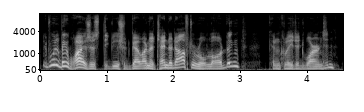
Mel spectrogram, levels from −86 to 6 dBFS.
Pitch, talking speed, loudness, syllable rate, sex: 145 Hz, 185 wpm, -21 LUFS, 6.0 syllables/s, male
